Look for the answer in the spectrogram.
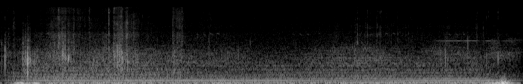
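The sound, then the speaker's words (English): A steady, low airplane engine drone hums throughout with a constant tonal buzz, while a few soft footstep-like crunches sound near the start and again at the end. “and now you can hear a spooky plane”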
